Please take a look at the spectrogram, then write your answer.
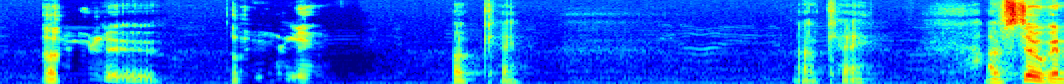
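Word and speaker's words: Oulu: Uh Oh, so it's just Yulu? Yulu? Rather than You need to pronounce pronounce the O. So, oh, it's Ulu.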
